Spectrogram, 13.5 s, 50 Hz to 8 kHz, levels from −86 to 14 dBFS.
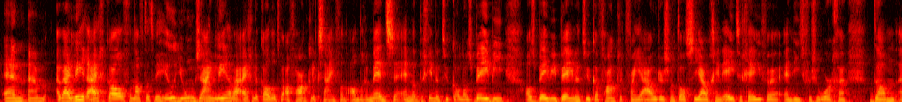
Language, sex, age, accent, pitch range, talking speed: Dutch, female, 40-59, Dutch, 165-195 Hz, 220 wpm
